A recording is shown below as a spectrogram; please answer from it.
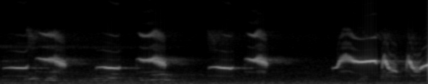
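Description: Horsfield's bush lark singing clear, high whistled phrases, a flat note then a slurred one, three times, ending in a quick rolling trill.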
